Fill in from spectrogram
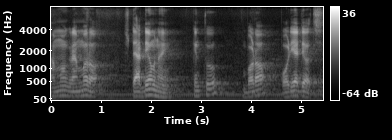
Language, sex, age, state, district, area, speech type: Odia, male, 45-60, Odisha, Jajpur, rural, spontaneous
